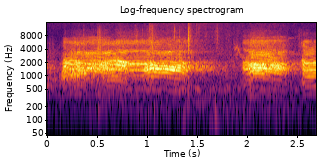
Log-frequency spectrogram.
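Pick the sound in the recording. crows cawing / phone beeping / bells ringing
crows cawing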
